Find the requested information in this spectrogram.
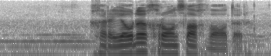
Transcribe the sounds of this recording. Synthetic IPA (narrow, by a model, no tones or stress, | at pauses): χəɾiəlˠdəχroːnslɐχvɑːtə̰r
